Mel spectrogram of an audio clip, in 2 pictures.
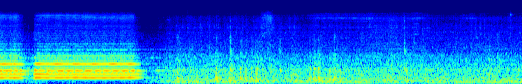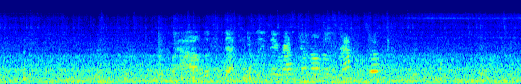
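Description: Steel wheels rumble and click over the rails.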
